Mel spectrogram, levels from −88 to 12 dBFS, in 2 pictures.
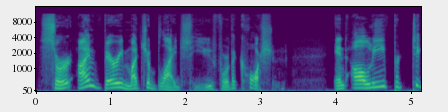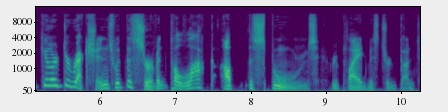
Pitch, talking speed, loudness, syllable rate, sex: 145 Hz, 150 wpm, -21 LUFS, 4.3 syllables/s, male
